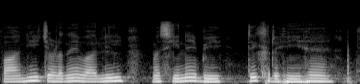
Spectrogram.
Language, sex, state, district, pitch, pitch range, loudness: Hindi, male, Jharkhand, Ranchi, 140 Hz, 135-160 Hz, -12 LUFS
